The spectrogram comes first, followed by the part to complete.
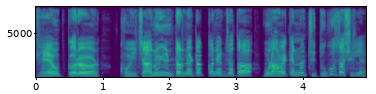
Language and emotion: Goan Konkani, surprised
